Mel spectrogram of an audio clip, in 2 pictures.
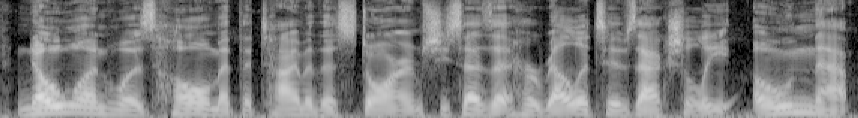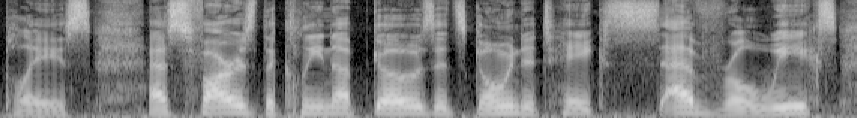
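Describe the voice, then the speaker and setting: An American man narrates a scripted news package. His voice is resonant and very clear, at a middling pitch. The sound is dry, with no room around it. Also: dry recording. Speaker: TV meteorologist and field reporter.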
